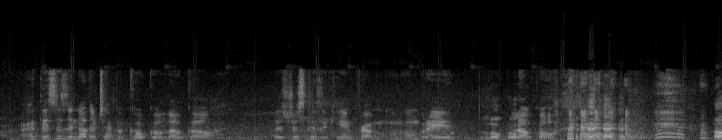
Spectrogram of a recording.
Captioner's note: laughter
